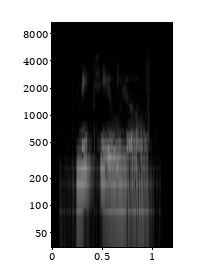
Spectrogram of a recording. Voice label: "meteolaa", alsace

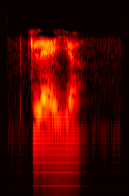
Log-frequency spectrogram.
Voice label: "klaie", alsace

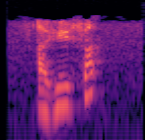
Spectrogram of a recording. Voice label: "huffe", alsace

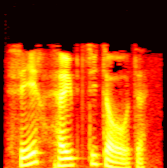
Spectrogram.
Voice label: "hauptzuetate", alsace

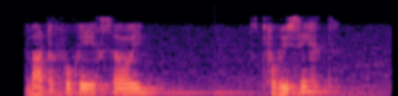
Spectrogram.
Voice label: "watter vorhersàj", alsace; meteo

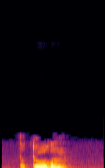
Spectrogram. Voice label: "durm", alsace

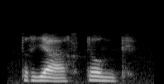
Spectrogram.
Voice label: "jartank", alsace

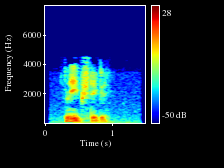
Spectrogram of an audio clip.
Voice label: "liebsteckel", alsace

